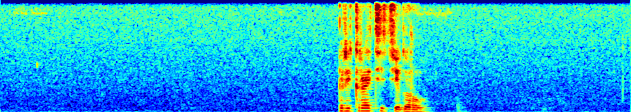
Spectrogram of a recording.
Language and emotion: Russian, neutral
